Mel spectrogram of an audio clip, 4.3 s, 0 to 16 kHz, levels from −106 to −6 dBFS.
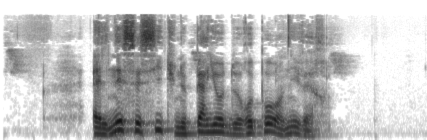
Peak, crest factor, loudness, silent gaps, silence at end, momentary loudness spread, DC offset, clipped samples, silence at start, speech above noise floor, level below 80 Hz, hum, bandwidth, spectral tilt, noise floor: -4 dBFS; 20 dB; -21 LUFS; none; 1.05 s; 14 LU; under 0.1%; under 0.1%; 0.1 s; 59 dB; -56 dBFS; none; 11.5 kHz; -3.5 dB/octave; -81 dBFS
